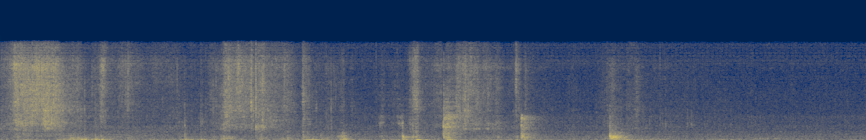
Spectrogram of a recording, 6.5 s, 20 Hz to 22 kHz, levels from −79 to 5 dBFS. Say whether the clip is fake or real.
fake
